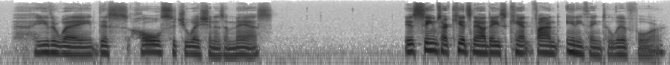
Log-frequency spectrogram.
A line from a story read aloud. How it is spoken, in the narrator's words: With a heavy sigh, she said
